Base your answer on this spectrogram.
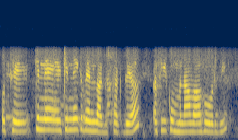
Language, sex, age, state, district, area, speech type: Punjabi, female, 18-30, Punjab, Mansa, urban, conversation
